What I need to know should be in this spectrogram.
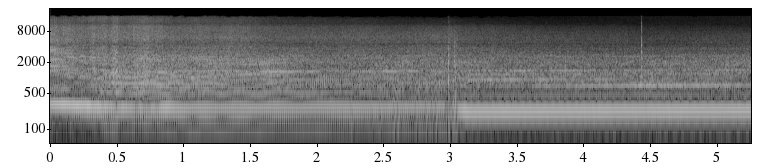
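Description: A rally car engine roars loudly at high revs as the car races past.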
